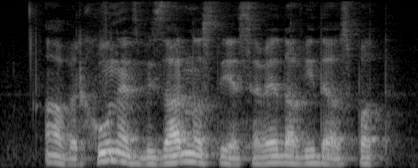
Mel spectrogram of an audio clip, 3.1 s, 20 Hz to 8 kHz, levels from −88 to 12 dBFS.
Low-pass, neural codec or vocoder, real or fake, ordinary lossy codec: none; none; real; none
